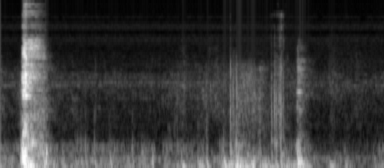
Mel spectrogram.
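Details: One sharp cough, then a few weaker coughs and throat sounds, from an adult with a cold, runny and blocked nose. The fit came on during aroma inhalation and made the lungs painful; cough from a common cold.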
